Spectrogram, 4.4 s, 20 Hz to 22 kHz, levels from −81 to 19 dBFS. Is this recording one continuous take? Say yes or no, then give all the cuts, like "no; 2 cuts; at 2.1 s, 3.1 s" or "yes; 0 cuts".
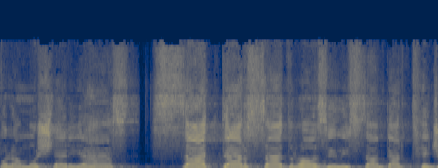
no; 1 cut; at 1.4 s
